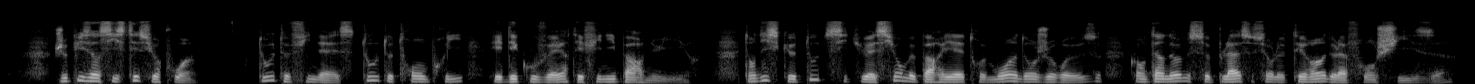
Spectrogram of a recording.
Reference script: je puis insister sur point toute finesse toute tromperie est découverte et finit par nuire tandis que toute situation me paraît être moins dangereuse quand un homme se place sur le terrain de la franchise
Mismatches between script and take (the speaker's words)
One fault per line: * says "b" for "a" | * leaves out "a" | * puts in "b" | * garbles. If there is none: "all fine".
all fine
